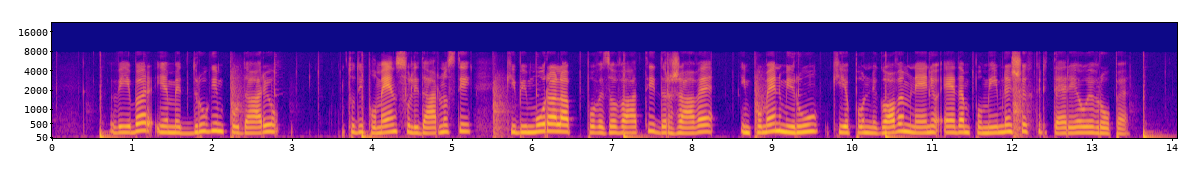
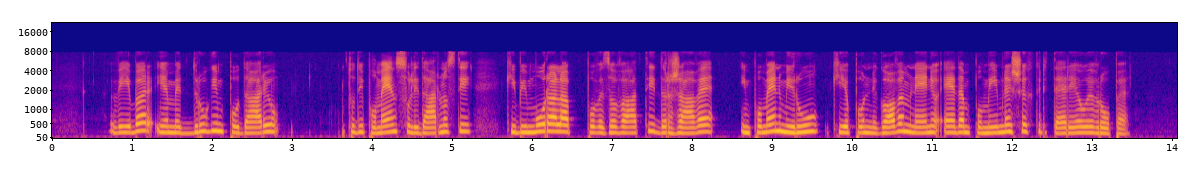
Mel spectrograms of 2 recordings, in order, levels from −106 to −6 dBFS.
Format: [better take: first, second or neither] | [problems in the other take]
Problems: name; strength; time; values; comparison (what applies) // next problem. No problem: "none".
second | background sound (Drum kit); 14 dB below the speech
